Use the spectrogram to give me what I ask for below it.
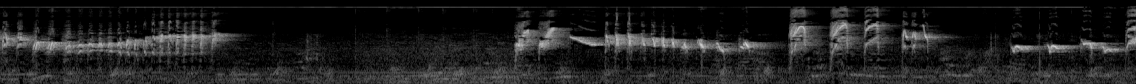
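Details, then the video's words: Green leafbird from Indonesia in full song: a long warbling whistle opens, a silent gap follows, then rapid rising-and-falling chirps and crisp high notes repeated in quick succession. "cucak ijo gacor manteb banget"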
